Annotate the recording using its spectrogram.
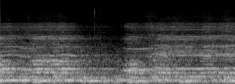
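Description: Sufi sema music: a male choir singing a slow devotional hymn together, with a steady low instrumental accompaniment underneath.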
